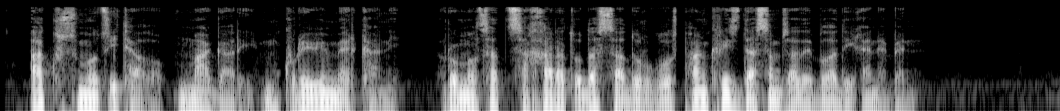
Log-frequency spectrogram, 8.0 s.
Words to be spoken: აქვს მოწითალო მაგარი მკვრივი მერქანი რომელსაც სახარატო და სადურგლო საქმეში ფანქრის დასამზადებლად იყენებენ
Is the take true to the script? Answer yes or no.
no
